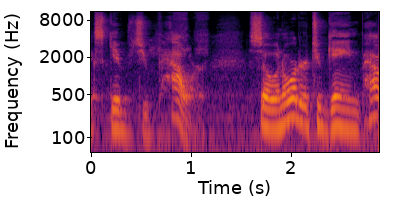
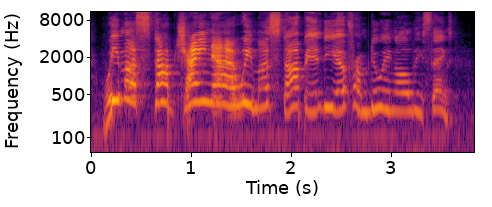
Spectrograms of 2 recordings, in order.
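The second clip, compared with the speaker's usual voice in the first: very high, shrill, full-volume screaming; 14 semitones higher, 7 dB louder than usual. Arguing about climate activists, a speaker mimics Greta Thunberg screaming. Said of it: "screaming at the top of her lungs".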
